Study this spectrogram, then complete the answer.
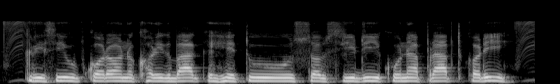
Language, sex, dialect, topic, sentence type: Maithili, male, Southern/Standard, agriculture, question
